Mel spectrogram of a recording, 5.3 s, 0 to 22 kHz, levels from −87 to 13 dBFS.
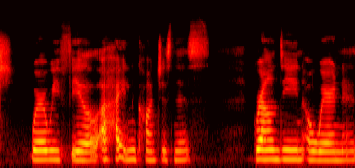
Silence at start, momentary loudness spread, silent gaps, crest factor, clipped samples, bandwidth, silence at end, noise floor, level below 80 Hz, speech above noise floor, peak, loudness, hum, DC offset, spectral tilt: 0 s; 13 LU; none; 20 dB; under 0.1%; 12 kHz; 0 s; -67 dBFS; -76 dBFS; 42 dB; -6 dBFS; -26 LUFS; none; under 0.1%; -4.5 dB/octave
